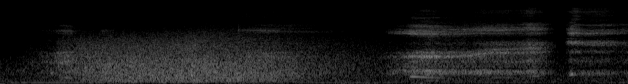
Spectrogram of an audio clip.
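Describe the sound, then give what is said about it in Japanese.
Ocean waves wash onto the shore at the sea in a steady roar of surf. The rush swells, then breaks into a brighter, hissing wash before briefly pulling back. No voices are heard. “潮の香りがする。波の音も心地いいね。”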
